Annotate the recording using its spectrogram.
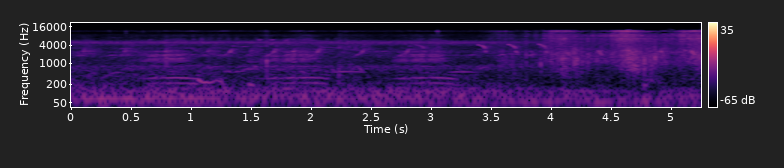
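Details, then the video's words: Bullfrogs at Lake Fairfax give a few spaced, deep croaks among scattered bird chirps. Toward the end a rush of wind or rustling noise builds and covers the calls. "Bull Frogs @ Lake Fairfax"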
